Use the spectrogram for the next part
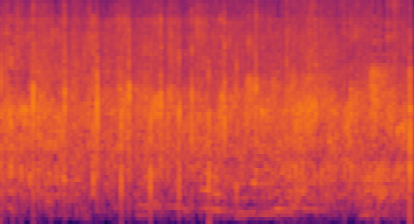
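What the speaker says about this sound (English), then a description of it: "So, we applaud them." Moderate applause from a small group at a conference, scattered claps blending into a steady patter for a few seconds.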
